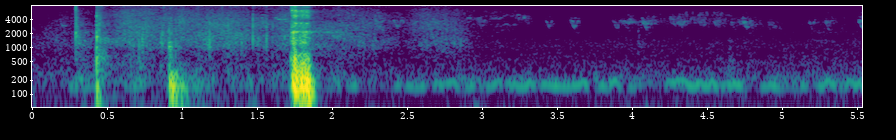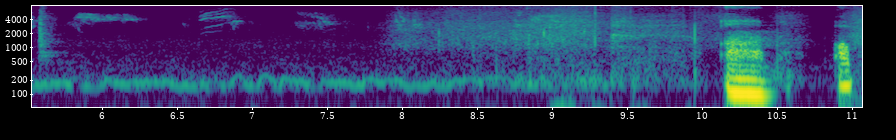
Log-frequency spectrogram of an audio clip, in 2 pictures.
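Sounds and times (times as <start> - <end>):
faint small bird chirps: 1.4 - 9.4.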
